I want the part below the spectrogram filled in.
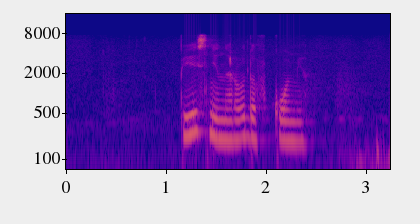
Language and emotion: Russian, neutral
